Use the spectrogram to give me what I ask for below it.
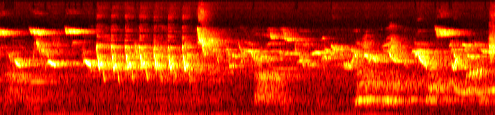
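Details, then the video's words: Birds chirping in Tuzla: a quick series of bright, evenly spaced chirps rises early, then many birds overlap in high twitters with some lower notes. "birds chirping sound in Tuzla"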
